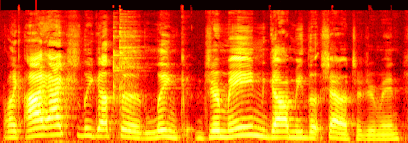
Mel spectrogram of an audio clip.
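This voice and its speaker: A man's voice: high voice, expressive, moderate pace, bright, forceful tone. A young man co-hosting a podcast, rambling at length and defending himself in casual chat. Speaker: podcast co-host.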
